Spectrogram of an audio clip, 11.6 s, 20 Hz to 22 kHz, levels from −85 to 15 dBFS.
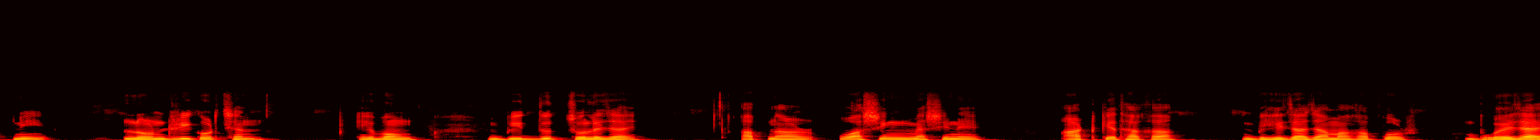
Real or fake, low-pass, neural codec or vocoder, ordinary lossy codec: real; none; none; none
